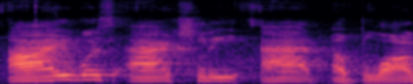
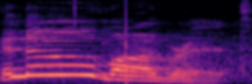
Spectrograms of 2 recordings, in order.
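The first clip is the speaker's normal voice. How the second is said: loud, high-pitched, bad posh British accent; 7 semitones higher, 6 dB louder than usual. Greeting a woman when their pedicabs met up, bad Queen of England impression. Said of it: "I was thinking I sounded like the Queen of England".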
